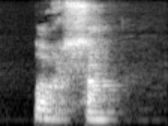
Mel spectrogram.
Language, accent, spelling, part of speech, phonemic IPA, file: French, Canada, ourson, noun, /uʁ.sɔ̃/, LL-Q150 (fra)-ourson.wav
- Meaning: cub; bear cub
